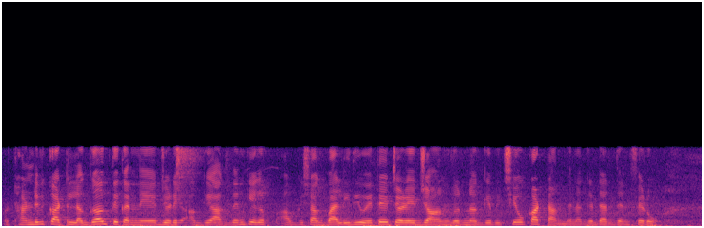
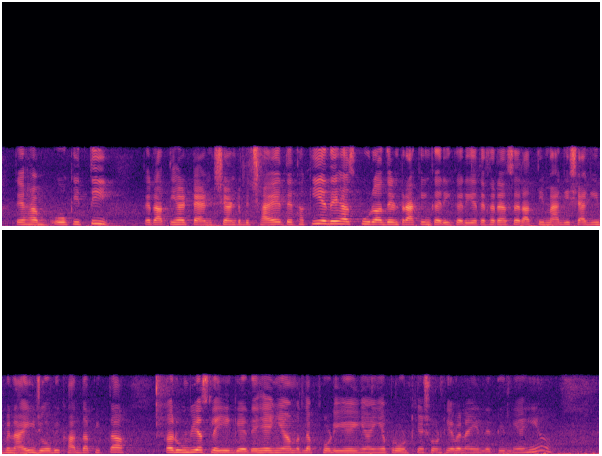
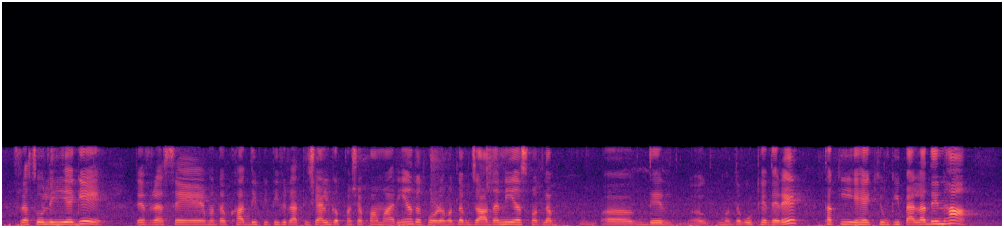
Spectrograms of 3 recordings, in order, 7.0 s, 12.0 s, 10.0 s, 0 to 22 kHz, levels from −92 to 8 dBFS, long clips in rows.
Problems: none marked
